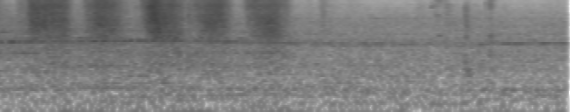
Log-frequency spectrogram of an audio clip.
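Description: A four-inch paintbrush scrubbing stabilising solution onto rough, absorbent render: rhythmic rasping strokes about two a second that stop a little after halfway.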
